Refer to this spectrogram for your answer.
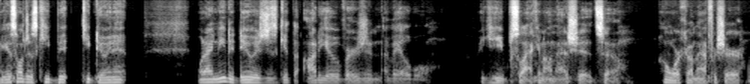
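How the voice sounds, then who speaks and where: At a moderate pace, a man speaks at a very deep, low pitch with ordinary pitch variation and long, frequent pauses, on a very clean recording with a silent background. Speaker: podcast host. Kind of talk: casual chat. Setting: home living room. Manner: quiet, trying not to be loud.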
